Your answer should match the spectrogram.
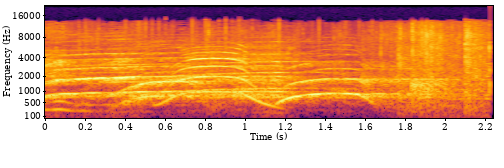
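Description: Several audience members squealing and whooping at once, high voices sliding up and down in overlapping calls that fade out near the end.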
